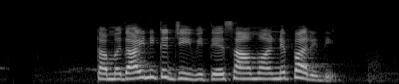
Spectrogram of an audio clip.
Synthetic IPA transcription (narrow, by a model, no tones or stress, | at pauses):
t̪ɐmɐd̪aːjnikɐd͡ʒiːʋit̪eːsaːmaːnːjɐpɐɾid̪ḭ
